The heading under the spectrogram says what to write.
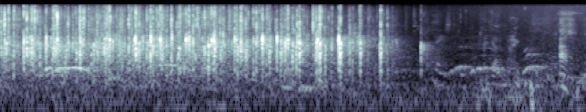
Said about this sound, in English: Let's give Jesus another hand clap.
